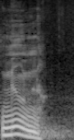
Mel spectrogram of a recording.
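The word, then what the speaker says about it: nun: It is pronounced noon.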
